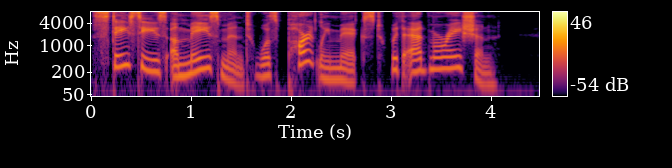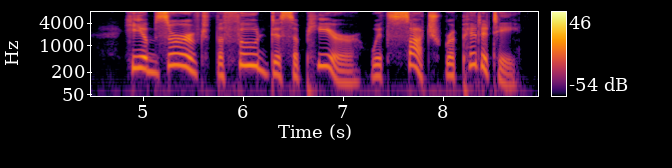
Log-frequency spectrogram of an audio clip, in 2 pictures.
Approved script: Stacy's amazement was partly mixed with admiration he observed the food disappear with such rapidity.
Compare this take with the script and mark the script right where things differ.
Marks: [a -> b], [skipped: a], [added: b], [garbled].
Stacy's amazement was partly mixed with admiration he observed the food disappear with such rapidity.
